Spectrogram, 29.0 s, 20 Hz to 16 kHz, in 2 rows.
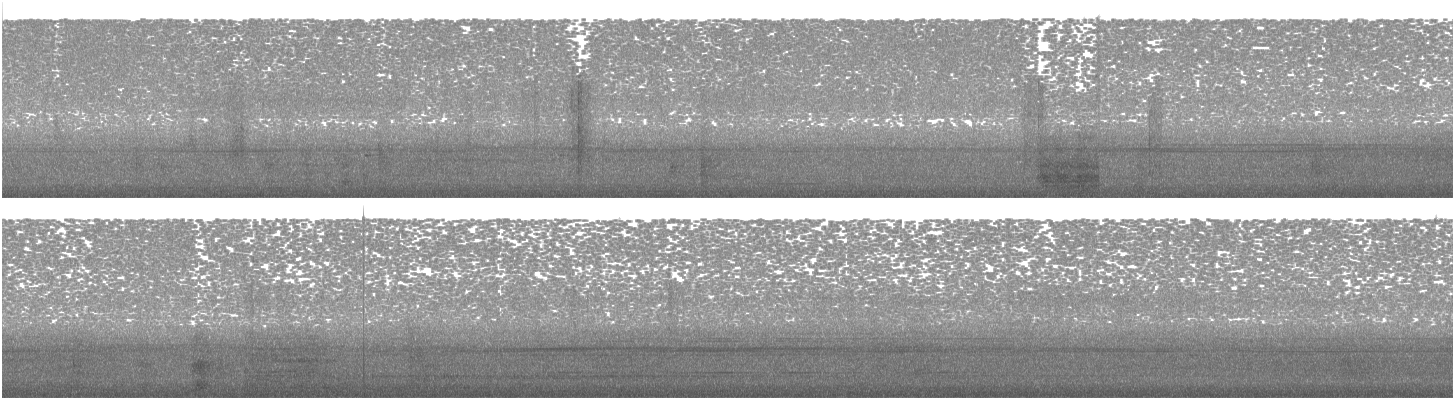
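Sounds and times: distant city hum: 0:00.0 - 0:29.0.

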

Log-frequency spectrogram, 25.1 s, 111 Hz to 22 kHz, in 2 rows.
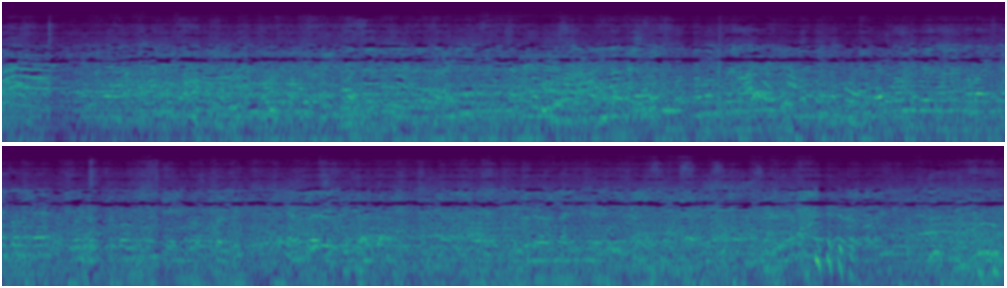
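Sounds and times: indistinct chatter: 0:00.0 - 0:25.0.

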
